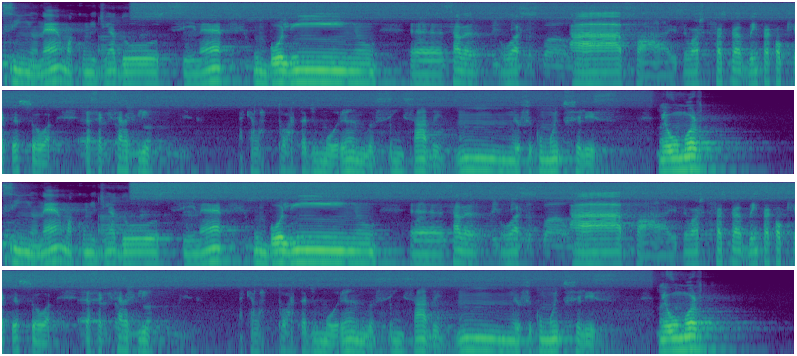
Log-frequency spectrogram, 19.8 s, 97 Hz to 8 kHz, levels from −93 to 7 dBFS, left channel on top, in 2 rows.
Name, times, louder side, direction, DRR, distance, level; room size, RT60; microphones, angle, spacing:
voice 1, 0.0-5.9 6.2-6.7 7.1-11.1 11.4-11.8 13.0-17.6 18.1-18.7, equal, 5° left, 9 dB, 0.7 m, -29 dB
voice 2, 1.2-2.0 2.2-2.5 3.0-3.3 5.1-7.3 10.9-12.3 15.2-16.0 16.3-16.9 17.7-18.7, right 1 dB, 45° right, 4 dB, 2.6 m, -45 dB
sound 1, 1.6-18.1, right 3 dB, 20° right, 1.2 m, -40 dB
25.0 x 18.5 x 8.8 m, 1.5 s
head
